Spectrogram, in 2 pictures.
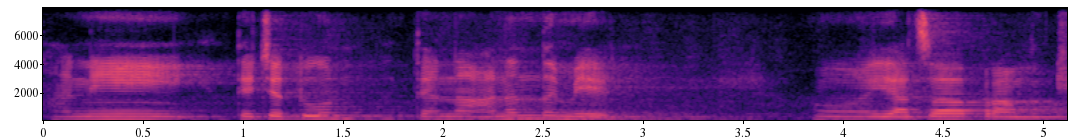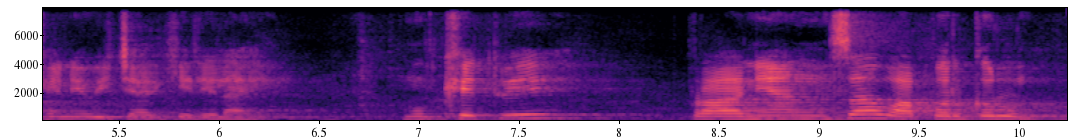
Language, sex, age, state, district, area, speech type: Marathi, male, 45-60, Maharashtra, Nashik, urban, spontaneous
